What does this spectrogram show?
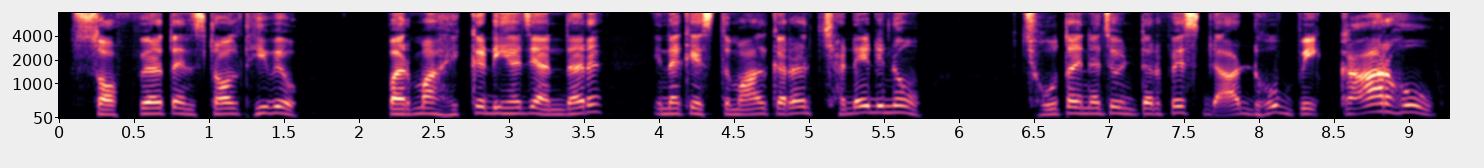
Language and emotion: Sindhi, disgusted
